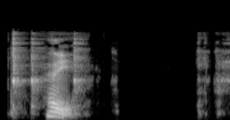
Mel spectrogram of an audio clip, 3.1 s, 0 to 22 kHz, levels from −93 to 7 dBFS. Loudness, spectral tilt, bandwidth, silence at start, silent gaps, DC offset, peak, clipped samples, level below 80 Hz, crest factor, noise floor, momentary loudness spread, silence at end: -19 LUFS; -4 dB/octave; 8 kHz; 0.15 s; 1.41-1.47 s, 1.59-2.60 s; under 0.1%; -2 dBFS; under 0.1%; -64 dBFS; 22 dB; under -90 dBFS; 17 LU; 0 s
